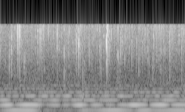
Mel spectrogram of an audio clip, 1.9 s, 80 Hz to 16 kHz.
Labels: {"label": "biophony, midshipman", "recorder": "SoundTrap 500"}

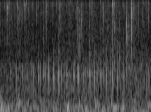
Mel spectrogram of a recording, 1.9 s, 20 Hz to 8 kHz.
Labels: {"label": "biophony, rattle", "recorder": "SoundTrap 500"}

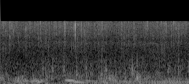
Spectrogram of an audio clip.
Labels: {"label": "biophony", "recorder": "SoundTrap 300"}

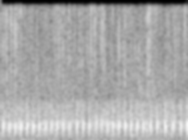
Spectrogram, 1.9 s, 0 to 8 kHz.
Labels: {"label": "biophony, rattle", "recorder": "SoundTrap 500"}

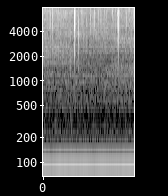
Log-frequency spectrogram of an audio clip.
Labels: {"label": "anthrophony, boat engine", "recorder": "SoundTrap 300"}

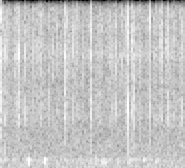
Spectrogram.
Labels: {"label": "ambient", "recorder": "HydroMoth"}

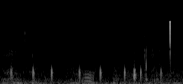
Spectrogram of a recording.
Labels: {"label": "biophony, knock croak", "recorder": "SoundTrap 300"}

